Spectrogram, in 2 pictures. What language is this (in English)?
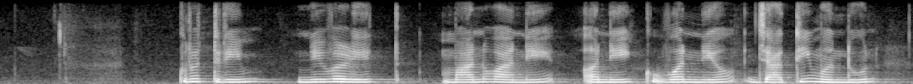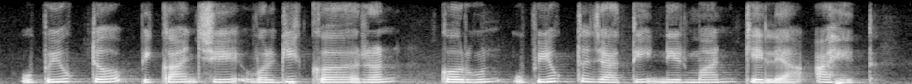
Marathi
